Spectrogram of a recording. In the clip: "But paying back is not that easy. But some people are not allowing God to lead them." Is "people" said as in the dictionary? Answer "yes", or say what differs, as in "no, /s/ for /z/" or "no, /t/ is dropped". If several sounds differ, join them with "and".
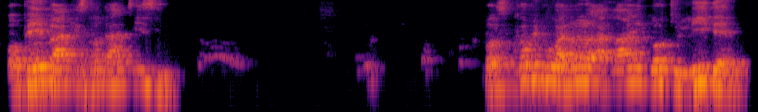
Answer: no, /w/ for /l/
